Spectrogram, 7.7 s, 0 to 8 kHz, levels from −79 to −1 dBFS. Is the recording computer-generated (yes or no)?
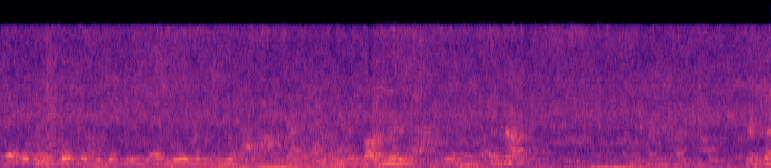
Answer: yes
